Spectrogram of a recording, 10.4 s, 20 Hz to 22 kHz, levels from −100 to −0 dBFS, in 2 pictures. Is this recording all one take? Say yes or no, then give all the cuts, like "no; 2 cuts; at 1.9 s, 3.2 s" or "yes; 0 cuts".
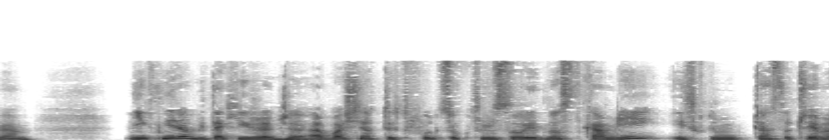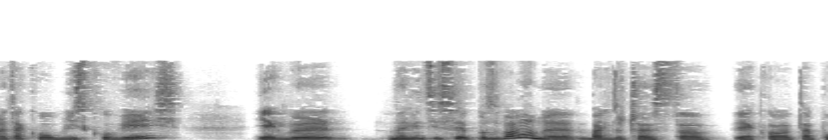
yes; 0 cuts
